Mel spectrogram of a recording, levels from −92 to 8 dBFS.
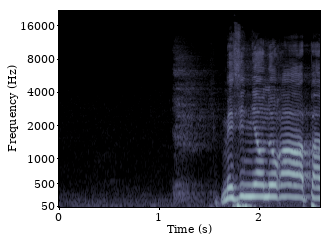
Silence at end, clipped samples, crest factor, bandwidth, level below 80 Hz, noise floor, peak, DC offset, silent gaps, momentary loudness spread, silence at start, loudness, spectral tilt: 0 s; under 0.1%; 14 dB; 14.5 kHz; -40 dBFS; -65 dBFS; -14 dBFS; under 0.1%; none; 6 LU; 1.55 s; -26 LUFS; -6.5 dB/octave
